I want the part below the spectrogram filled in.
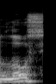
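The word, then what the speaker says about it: Loess: those are called the Los Hills or L Hills it's a German term you got to really torque your mouth around to say it rightly um those are huge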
